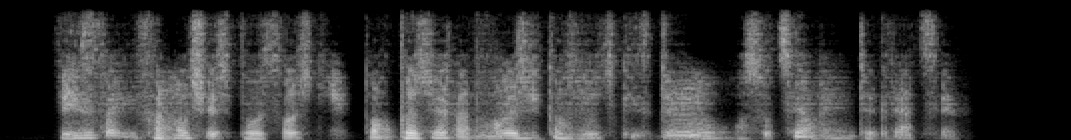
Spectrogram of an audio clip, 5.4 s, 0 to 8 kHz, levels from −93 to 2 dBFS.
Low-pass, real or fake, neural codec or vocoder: 7.2 kHz; fake; codec, 44.1 kHz, 0.9 kbps, DAC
